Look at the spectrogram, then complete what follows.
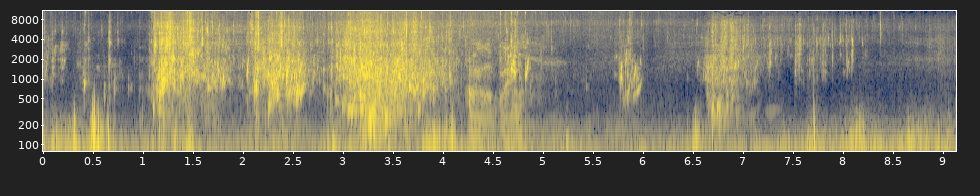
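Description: Water splashing and sloshing as a bass is held at the surface beside a boat hull and released, in a few bursts over the first half, then a couple of smaller splashes as it swims off.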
